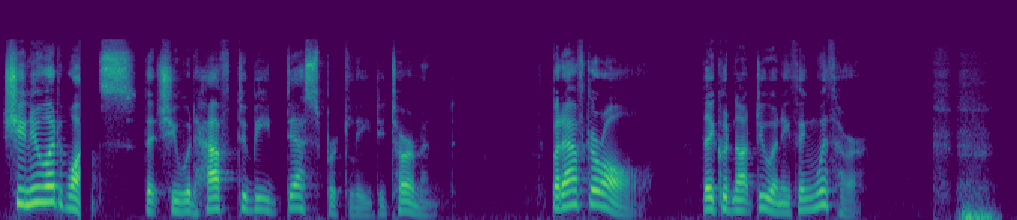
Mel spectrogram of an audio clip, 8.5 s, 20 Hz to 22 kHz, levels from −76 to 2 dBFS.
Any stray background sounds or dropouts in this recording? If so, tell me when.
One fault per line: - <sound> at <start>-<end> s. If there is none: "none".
- dropout at 0.7-0.8 s
- breath at 7.8-8.4 s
